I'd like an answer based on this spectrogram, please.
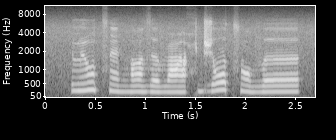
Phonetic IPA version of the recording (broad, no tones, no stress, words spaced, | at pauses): lʲɔ̃t͡sɛ̃ ɦɑ̃zɜvʕɑ̃ħ d͡ʒɔt͡sɔ̃ vɜ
